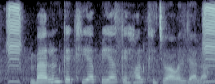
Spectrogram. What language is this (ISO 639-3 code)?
bho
